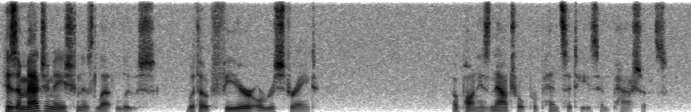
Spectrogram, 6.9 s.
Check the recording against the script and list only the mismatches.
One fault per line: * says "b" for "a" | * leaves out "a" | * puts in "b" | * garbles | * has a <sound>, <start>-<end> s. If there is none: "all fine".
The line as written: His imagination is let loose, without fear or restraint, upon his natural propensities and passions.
all fine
